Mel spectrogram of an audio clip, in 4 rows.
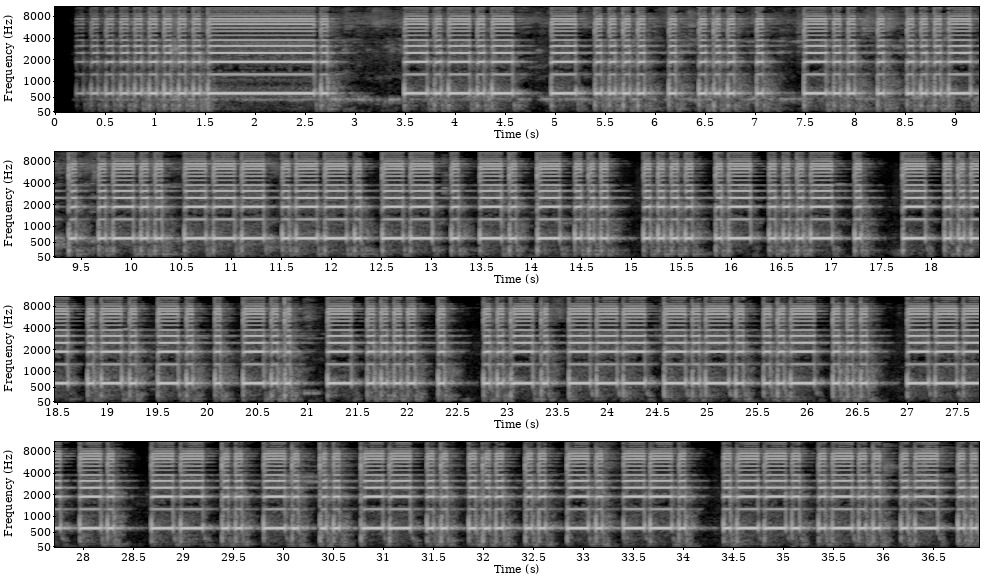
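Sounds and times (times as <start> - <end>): morse code tone: 0.2 - 36.9.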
